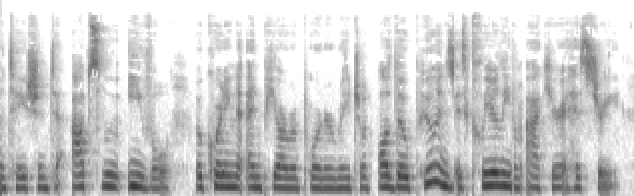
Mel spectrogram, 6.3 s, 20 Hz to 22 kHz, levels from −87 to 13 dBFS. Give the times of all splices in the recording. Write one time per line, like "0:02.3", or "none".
0:03.7
0:04.5
0:05.1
